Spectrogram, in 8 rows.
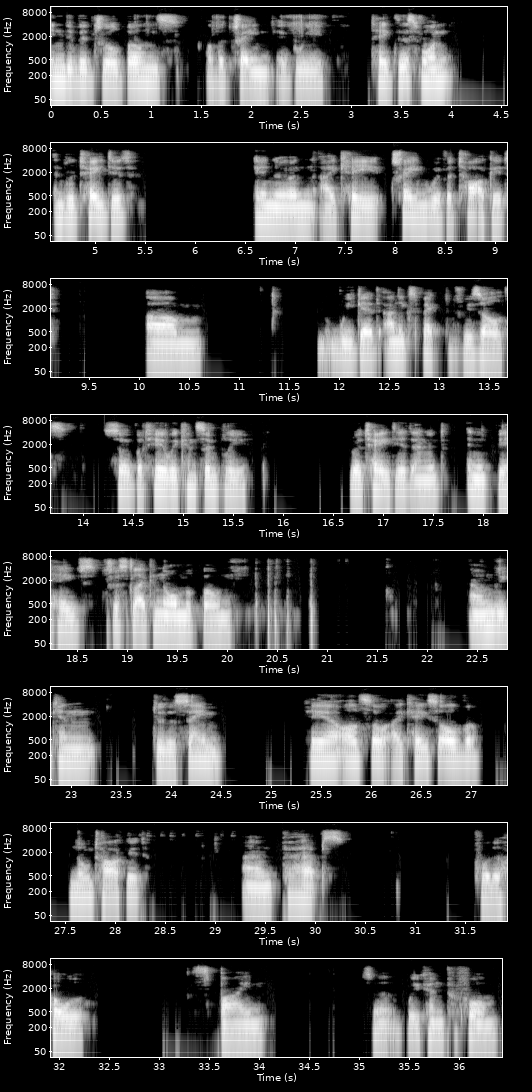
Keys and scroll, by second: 3.2 alt+shift+r, 14.7 r, 18.7 r.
